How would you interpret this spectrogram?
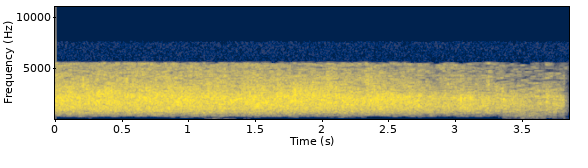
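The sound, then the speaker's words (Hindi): A crowd claps steadily to welcome a speaker, in a dense, even wash of applause that holds at full strength for several seconds, then stops abruptly; no voices are heard. “हम सभी भाई साहब का जोरदार तालियों के साथ स्वागत करेंगे।”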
